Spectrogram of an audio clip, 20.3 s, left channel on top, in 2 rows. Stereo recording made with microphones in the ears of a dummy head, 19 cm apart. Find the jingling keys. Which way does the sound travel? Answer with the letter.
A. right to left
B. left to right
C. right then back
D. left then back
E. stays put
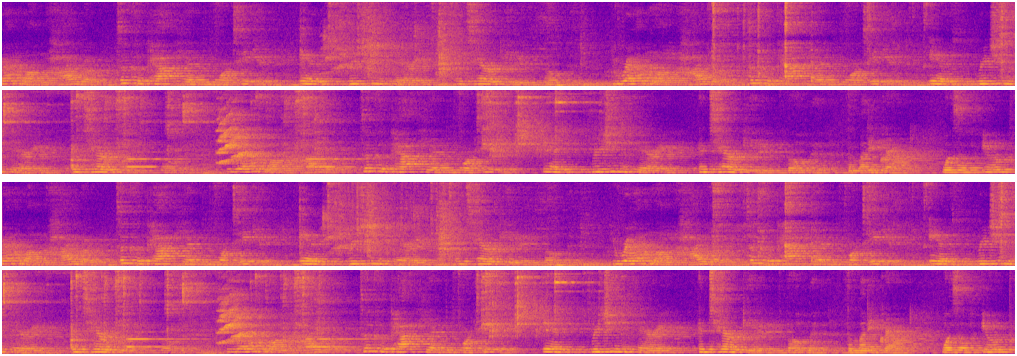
D.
